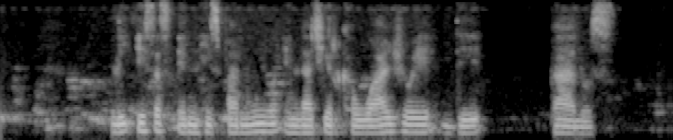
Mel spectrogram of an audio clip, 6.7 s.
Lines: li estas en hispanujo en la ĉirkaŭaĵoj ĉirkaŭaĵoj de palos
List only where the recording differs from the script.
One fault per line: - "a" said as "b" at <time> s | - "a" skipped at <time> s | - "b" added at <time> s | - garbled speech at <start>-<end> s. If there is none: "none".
- "ĉirkaŭaĵoj" skipped at 4.2 s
